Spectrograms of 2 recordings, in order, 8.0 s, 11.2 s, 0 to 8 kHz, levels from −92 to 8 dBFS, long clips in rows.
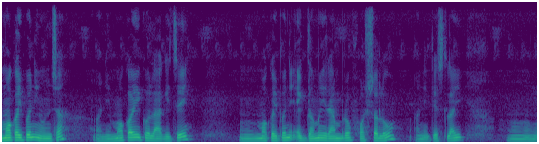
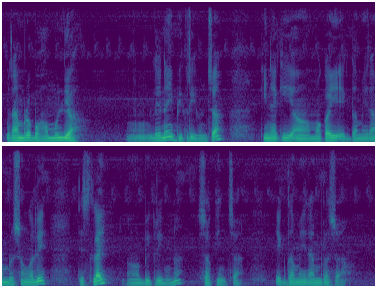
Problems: background sounds at intervals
